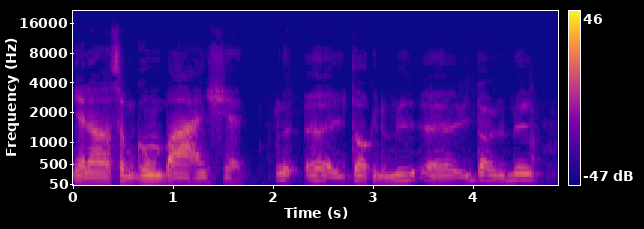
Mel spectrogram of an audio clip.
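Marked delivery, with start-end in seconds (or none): 2.0-4.6 gangster-film tough-guy manner. Mocking an actor's acting by quoting his line: Robert De Niro impression. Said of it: "Robert De Niro's a shitty actor".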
